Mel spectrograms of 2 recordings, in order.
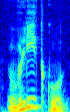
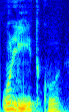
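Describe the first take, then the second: First: Влітку said with a v sound, vlitku; влітку with a v onset, not u. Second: Улітку opening on a full u vowel; улітку with a u onset, not v. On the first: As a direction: start влітку with a clear v. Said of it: "Влітку вимовляємо звук «в»". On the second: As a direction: start улітку with an u sound. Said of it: "Улітку вимовляємо звук «у»". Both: Shown as a demonstration.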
